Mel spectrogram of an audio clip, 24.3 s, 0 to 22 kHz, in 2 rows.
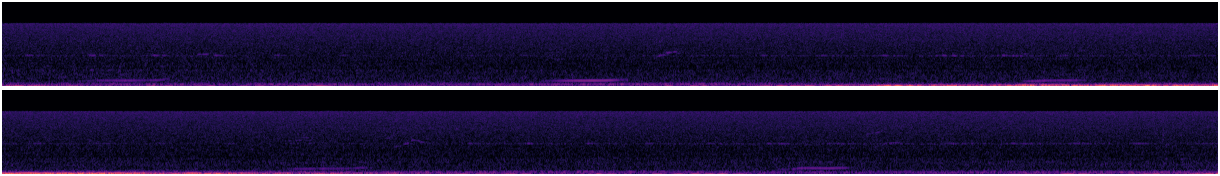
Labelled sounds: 6.6	6.8	humpback whale, 1.5 to 2.0 kHz

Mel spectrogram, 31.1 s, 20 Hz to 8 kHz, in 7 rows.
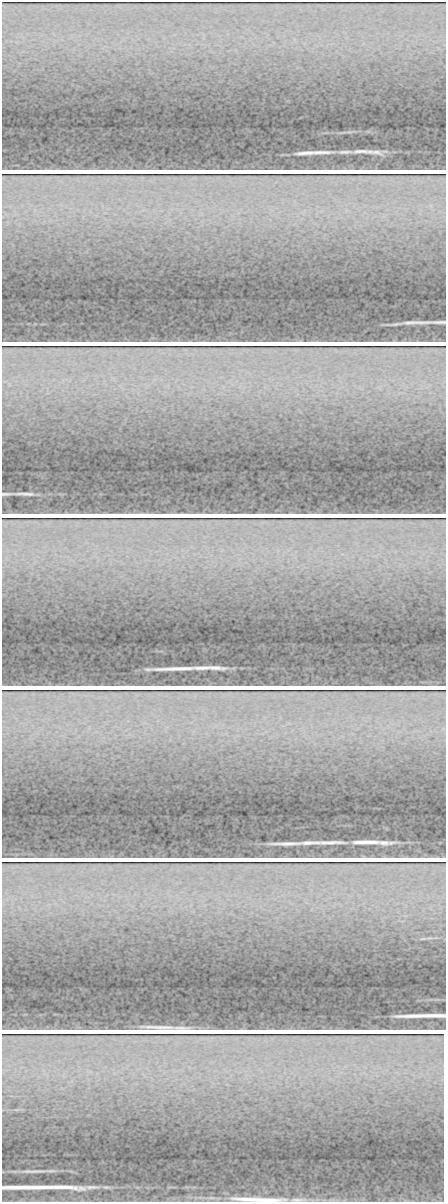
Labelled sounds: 26.4	26.6	humpback whale, 1.9 to 2.0 kHz

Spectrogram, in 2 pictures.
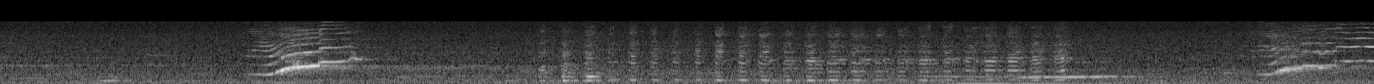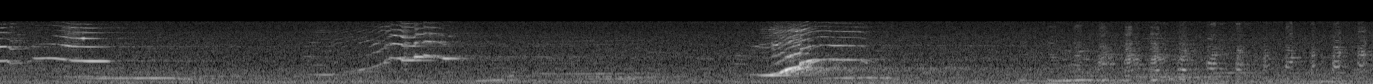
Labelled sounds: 1.5	3.8	humpback whale, 0.80 to 7.6 kHz
12.5	14.9	humpback whale, 0.80 to 7.9 kHz
16.8	17.1	humpback whale, 4.5 to 4.7 kHz
17.4	18.4	humpback whale, 0.80 to 7.0 kHz
21.2	22.5	humpback whale, 0.80 to 7.3 kHz

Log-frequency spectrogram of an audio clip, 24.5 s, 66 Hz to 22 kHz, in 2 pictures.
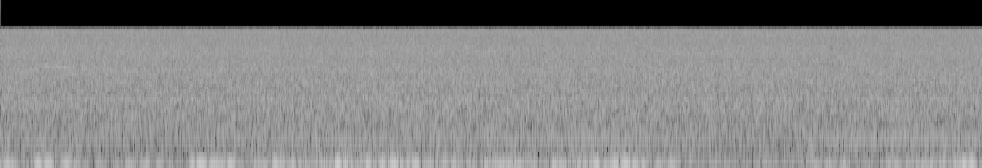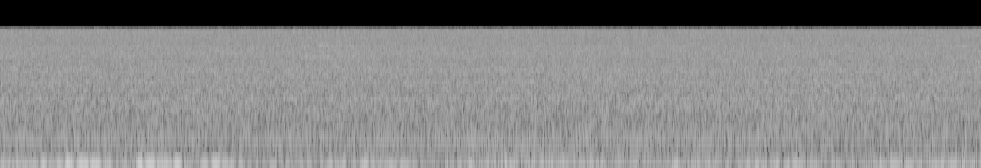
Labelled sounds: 0.7	0.9	killer whale, northern resident, G clan, 2.0 to 2.2 kHz

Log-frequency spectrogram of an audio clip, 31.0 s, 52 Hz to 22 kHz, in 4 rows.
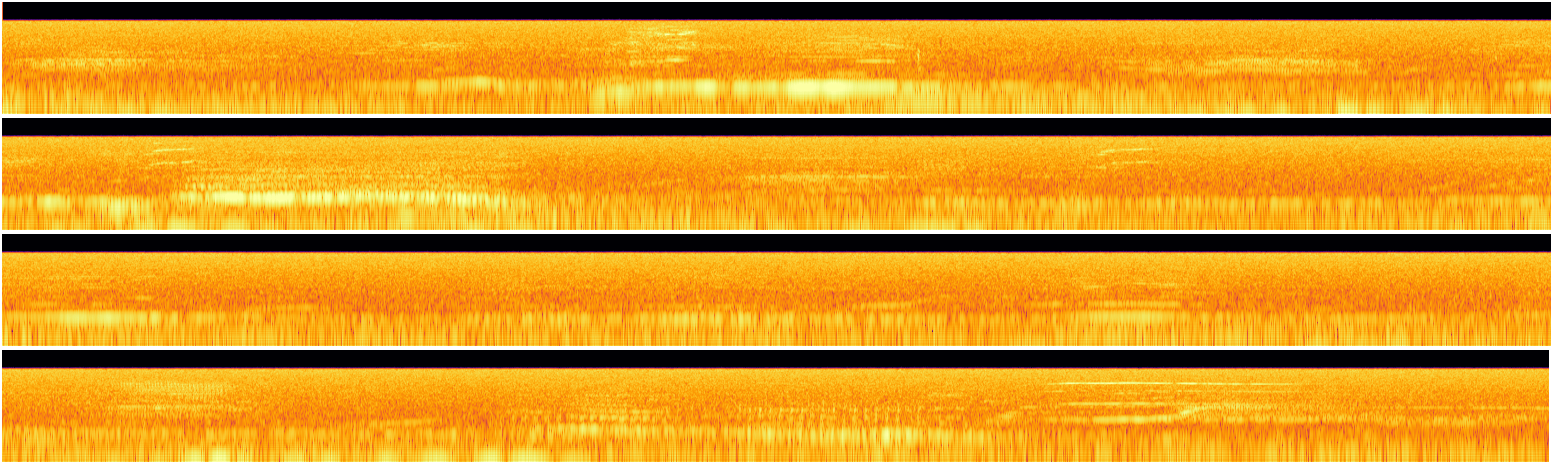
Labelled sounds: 0.0	0.7	humpback whale, 0.80 to 1.1 kHz
1.2	1.4	humpback whale, 1.1 to 1.2 kHz
2.1	2.3	humpback whale, 1.9 to 2.2 kHz
3.1	3.5	humpback whale, 0.80 to 4.5 kHz
6.0	6.4	humpback whale, 0.80 to 1.1 kHz
8.5	8.8	humpback whale, 1.7 to 4.2 kHz
9.3	9.8	humpback whale, 1.2 to 1.4 kHz
11.4	11.9	humpback whale, 0.80 to 1.2 kHz
13.2	13.6	humpback whale, 1.9 to 4.2 kHz
21.1	21.4	humpback whale, 1.4 to 1.6 kHz
23.7	24.1	humpback whale, 0.86 to 1.1 kHz
28.4	29.7	humpback whale, 0.80 to 3.7 kHz
30.8	30.9	humpback whale, 0.80 to 0.96 kHz

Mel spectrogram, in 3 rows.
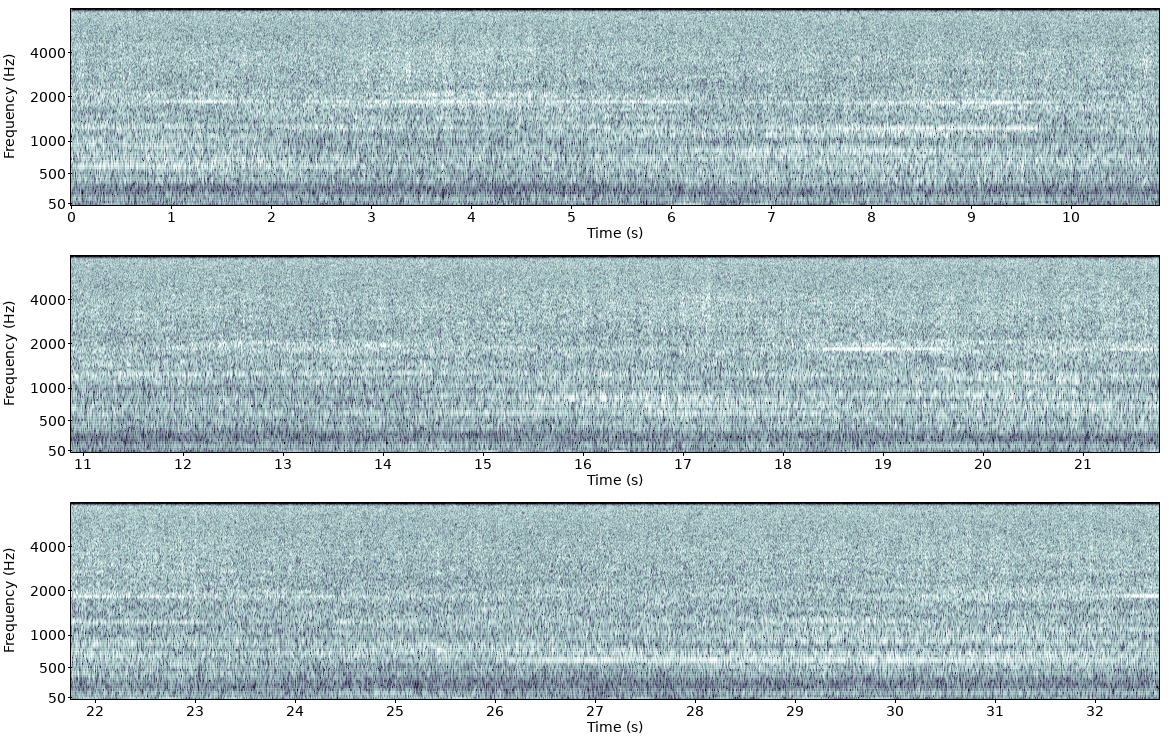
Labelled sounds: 18.5	18.8	vessel noise, 1.8 to 2.1 kHz
32.4	32.6	vessel noise, 1.8 to 1.9 kHz

